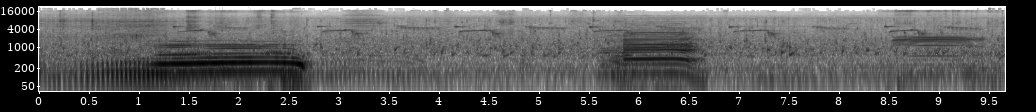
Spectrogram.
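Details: Cows of a herd of dozens heading to a green valley on a quiet country morning call in turn: a long, deep, steady moo, then a shorter bleating moo and a fainter higher one, with soft background rustle.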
